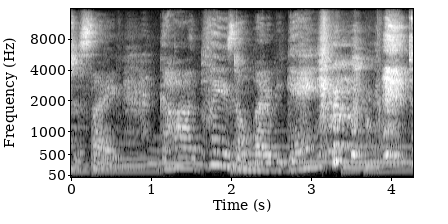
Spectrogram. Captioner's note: laugh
